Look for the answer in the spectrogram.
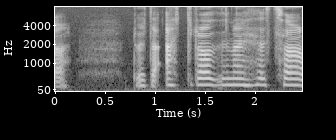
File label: "adrodd", Welsh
